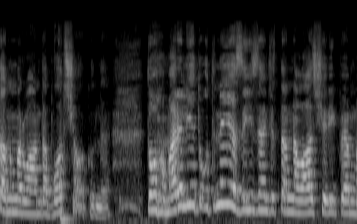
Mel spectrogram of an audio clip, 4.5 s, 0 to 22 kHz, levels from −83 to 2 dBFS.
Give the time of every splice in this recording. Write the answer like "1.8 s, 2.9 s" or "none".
none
